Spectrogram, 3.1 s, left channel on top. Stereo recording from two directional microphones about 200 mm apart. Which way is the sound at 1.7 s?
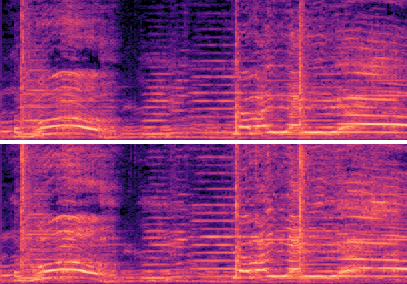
20° right (ahead or behind).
